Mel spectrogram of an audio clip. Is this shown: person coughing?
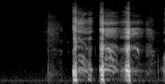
yes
